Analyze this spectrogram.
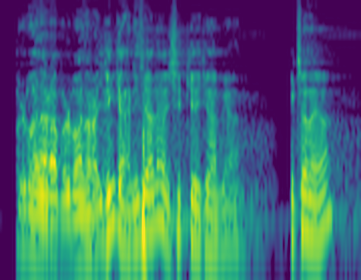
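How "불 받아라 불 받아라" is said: very low-pitched street-hawker call. Preacher demonstrates what Ananias did not do, in a street vendor voice. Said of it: "이렇게 배고기 장수 목소리 내면서".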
